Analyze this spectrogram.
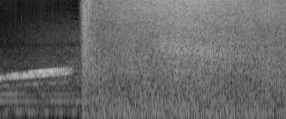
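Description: Fire bursts out with a loud roaring whoosh.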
